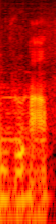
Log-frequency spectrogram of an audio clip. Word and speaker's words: Brujah: brujah i am no bruha would you believe they literally pronounced like that like b-r-u-g-a-h okay and it's pronounced brujah very clever the rowdy vampires are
